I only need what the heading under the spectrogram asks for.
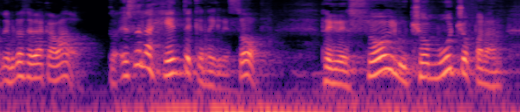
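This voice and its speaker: A middle-aged man teaching a relaxed Bible class as a rabbi, talking in a chatty, repetitive way and slipping English words into his Spanish. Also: mid-range voice. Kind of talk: informal Bible lesson.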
